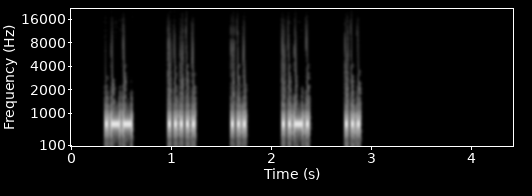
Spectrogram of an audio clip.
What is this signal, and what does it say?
Morse code, heard as a keyed tone, about 40 wpm, spaced as for 19 wpm, 700 Hz. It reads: W5SFS
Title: USA Call Signs - 5 Characters - 4x Character Spacing - 40wpm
